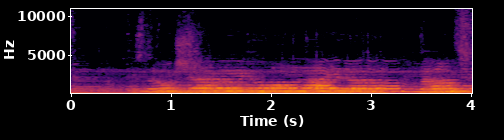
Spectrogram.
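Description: Acoustic guitar playing, joined about a second in by a group of voices singing a worship song together.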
